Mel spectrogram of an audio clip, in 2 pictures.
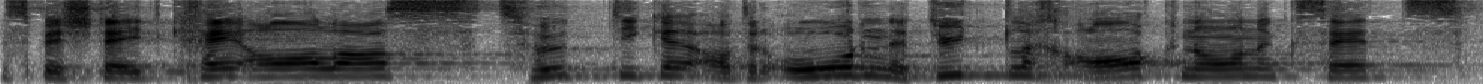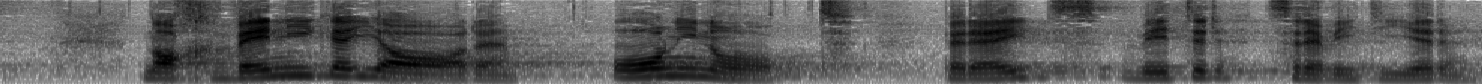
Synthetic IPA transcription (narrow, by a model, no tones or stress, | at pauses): əsb̥ɛʃtɛɪt̚kʰχɛʔɑːlɑst͡shʉtɪɡəʔɑd̪əɾʔʊːɾnədytləχɑːknɔːənəksɛt͡s | nɑχʋɛniɡəjɑːɾə | oːninoːt | b̥ɛɾæɪt͡sʋɪd̪əɾt͡srɛvidiəɾə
